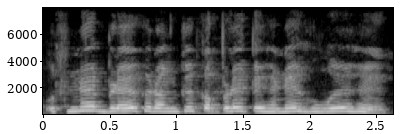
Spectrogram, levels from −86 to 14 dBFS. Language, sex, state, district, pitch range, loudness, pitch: Hindi, female, Madhya Pradesh, Bhopal, 245-260 Hz, -13 LUFS, 250 Hz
